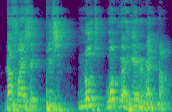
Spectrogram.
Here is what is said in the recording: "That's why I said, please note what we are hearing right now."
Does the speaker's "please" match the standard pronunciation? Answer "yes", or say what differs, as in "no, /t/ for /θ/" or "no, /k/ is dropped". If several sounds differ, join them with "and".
no, /s/ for /z/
